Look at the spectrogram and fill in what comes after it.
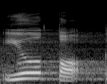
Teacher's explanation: Yuto, to sukun yang terdapat di pertengahan kalimat dinamakan dengan qalqalah surah. Cara bacanya, huruf to-nya dipantulkan dengan pantulan ringan. Yuto, keluar bunyi to.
